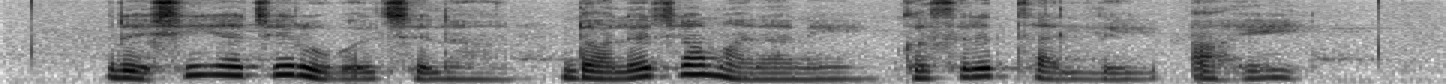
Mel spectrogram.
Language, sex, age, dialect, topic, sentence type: Marathi, female, 31-35, Northern Konkan, banking, statement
